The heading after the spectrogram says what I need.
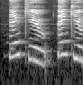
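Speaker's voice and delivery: tiny, squeaking, squeaky little mouse voice. Narrator voicing the mouse and her baby thanking George, squeaky voice. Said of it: "they squeaked".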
